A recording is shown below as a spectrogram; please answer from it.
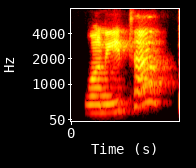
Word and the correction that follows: Oneonta: Oneonta. – I'm sorry. – It is a hard one to pronounce.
